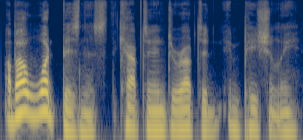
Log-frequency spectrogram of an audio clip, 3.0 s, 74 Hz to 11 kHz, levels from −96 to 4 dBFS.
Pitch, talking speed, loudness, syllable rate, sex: 115 Hz, 140 wpm, -21 LUFS, 5.9 syllables/s, male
